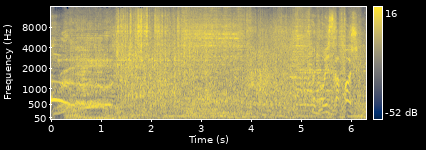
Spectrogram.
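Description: Cartoon action soundtrack: a character's wavering, falling yell in the first second, then a steady loud rumble of action sound effects under music.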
